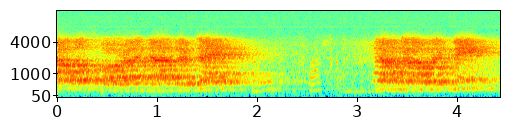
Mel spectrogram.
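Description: A choir of young women singing together. One phrase ends about two seconds in, and after a short pause the next phrase comes in.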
